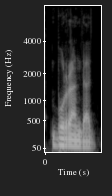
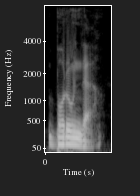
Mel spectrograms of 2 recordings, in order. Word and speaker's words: Borunda: Is that right? – Almost. It's Borunda, but that's great. – Borunda. Oh, my goodness. I can't believe I just butchered that.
